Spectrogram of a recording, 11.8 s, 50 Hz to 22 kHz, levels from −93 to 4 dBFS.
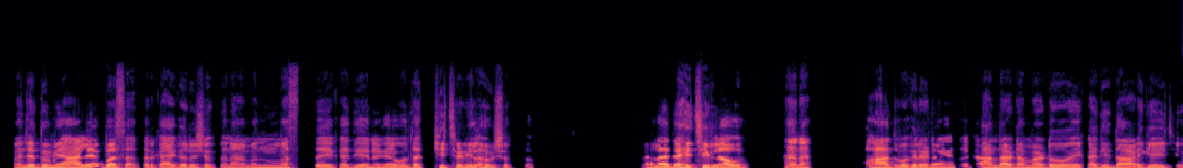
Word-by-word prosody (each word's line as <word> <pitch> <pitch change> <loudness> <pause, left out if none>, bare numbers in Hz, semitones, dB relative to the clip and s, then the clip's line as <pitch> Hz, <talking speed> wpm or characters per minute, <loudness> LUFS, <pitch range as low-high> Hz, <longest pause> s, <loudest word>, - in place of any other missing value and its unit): म्हणजे 130 +4 +2
तुम्ही 160 +2 +3
आले 155 0 +4
बसा. 135 -6 +3
तर 130 +1 -4
काय 150 +2 -2
करू 150 -1 -2
शकतो 130 -3 -7
ना, 150 +2 -5
आपण 155 +1 -5 0.2
मस्त 155 -1 -8
एखादी 140 0 -4
आहे 140 - -1
ना, 140 0 -2
काय 135 0 0
बोलतात 130 +2 -1
खिचडी 140 -1 0
लावू 140 +1 0
शकतो. 110 -4 -10 1.1
त्याला 155 +2 +5
द्यायची 155 +4 +5
लावून, 130 +2 +4 0.5
है - - +2
ना. - - 0 0.6
भात 140 +1 +3
वगैरे 145 -1 0
टाकायचा, 135 -1 -4
कांदा, 130 0 +1
टोमॅटो, 125 +1 -1
एखादी 125 0 -2
डाळ 120 0 +1
घ्यायची 115 -2 -4
140 Hz, 160 wpm, -25 LUFS, 130-150 Hz, 1.1 s, त्याला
